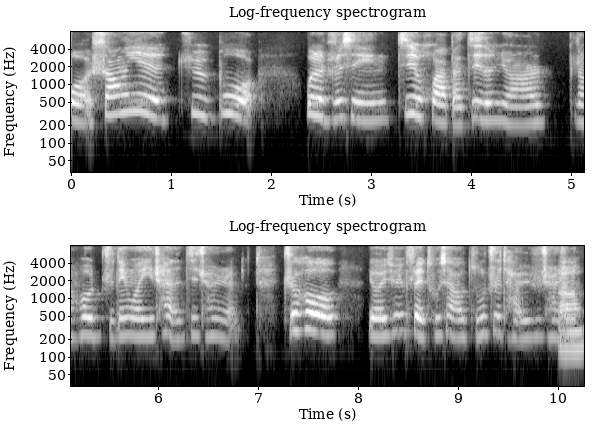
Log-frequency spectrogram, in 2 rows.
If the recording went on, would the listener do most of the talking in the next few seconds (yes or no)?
no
